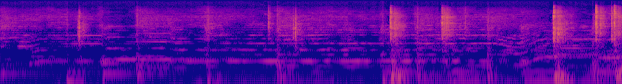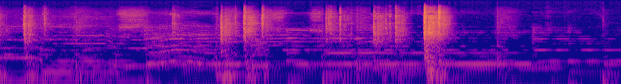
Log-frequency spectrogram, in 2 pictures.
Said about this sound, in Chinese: 哦，听见没？就是我打字是这样的，所以你们就是说，呃，呃，我打字我是不可能打字的，我打字你们都听得见的。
